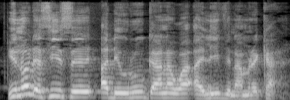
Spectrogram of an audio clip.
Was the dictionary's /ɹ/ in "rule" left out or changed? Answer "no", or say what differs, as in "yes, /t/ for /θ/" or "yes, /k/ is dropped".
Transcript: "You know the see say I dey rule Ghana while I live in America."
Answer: yes, /w/ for /ɹ/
